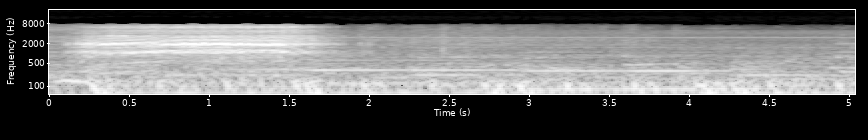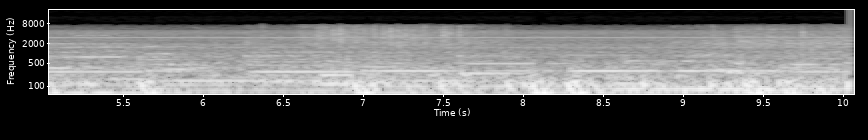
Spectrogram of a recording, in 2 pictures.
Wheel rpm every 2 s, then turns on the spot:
100, 0, 0, 0, 0.
none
